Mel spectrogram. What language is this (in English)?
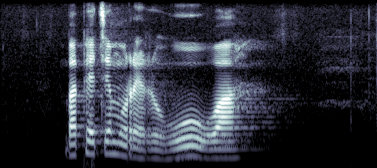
Northern Sotho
